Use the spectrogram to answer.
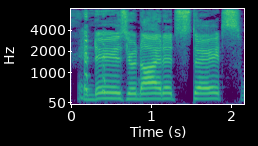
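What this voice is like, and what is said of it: Bernie Sanders impression. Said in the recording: “your Bernie voice”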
